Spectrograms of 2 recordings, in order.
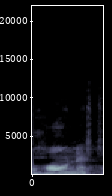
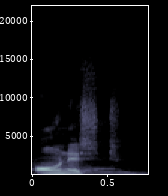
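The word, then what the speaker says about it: honest: तो इसको हॉनेस्ट नहीं पढ़ते हैं, इसको पढ़ते हैं ऑनेस्ट, यानी कि इसका प्रोनाउंसिएशन जो हो रहा है वो वोवेल से हो रहा है।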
